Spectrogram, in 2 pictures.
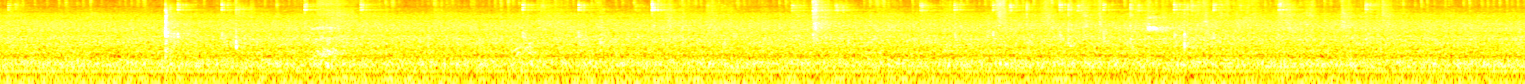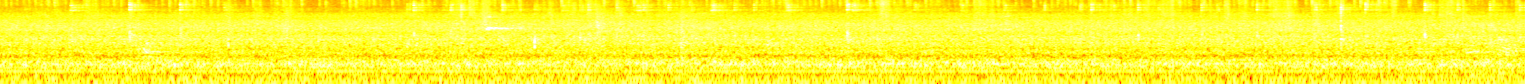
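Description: Table tennis ball clicking off paddles and the table at scattered moments in play, over a steady hum of room noise.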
